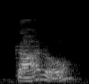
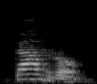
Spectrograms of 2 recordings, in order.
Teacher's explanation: R by itself sounds softer than a double R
